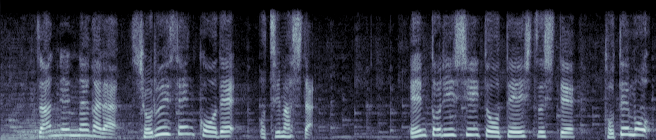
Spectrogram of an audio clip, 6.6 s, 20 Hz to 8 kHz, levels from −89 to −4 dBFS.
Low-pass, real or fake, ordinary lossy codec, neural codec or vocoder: 7.2 kHz; fake; none; vocoder, 22.05 kHz, 80 mel bands, WaveNeXt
